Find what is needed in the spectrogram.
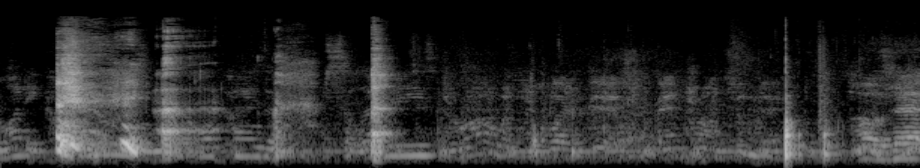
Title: Burping challenge interrupted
